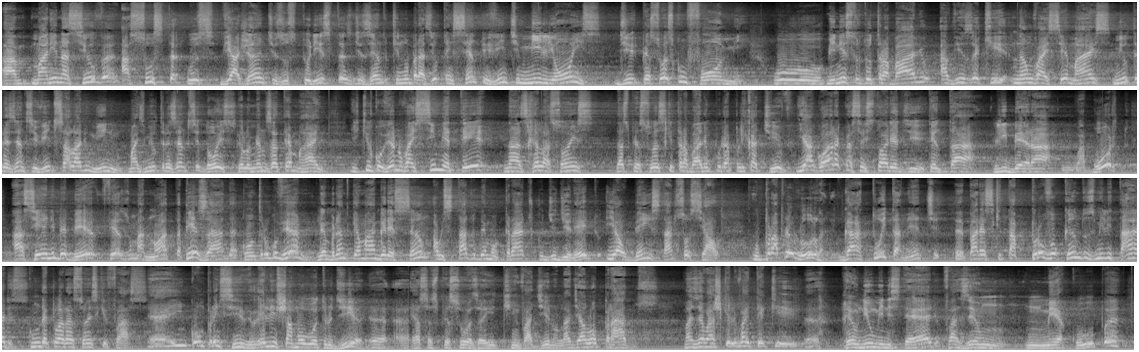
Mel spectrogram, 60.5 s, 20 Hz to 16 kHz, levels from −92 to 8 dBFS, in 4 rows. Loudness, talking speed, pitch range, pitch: -16 LUFS, 130 wpm, 140-180 Hz, 160 Hz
